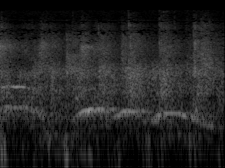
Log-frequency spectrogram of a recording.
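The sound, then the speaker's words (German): An audience applauds with a steady, dense patter of clapping that lasts a couple of seconds, with a few faint voices or whoops rising and falling underneath. “Und jetzt, genau, Applaus.”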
